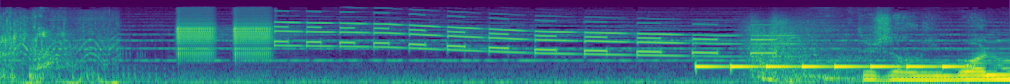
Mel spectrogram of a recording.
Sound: beeping

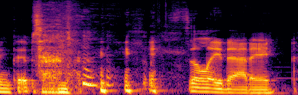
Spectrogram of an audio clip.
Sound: both giggle

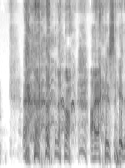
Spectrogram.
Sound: laughs

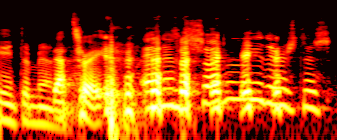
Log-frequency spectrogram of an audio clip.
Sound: laughs

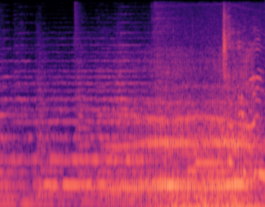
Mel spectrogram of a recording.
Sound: belching

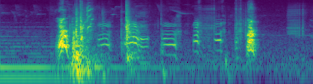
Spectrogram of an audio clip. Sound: barking, whining

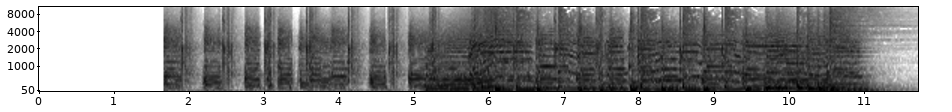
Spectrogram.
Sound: claps

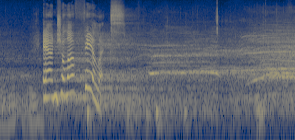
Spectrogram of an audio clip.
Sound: students cheering

